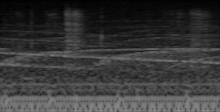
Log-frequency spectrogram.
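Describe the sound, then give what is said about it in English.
A stolen fire truck's siren wails steadily during a pursuit, over a heavy, rumbling engine, loud, with brief bursts of hissing noise cutting in. “It's going to be on a pursuit of a fire truck, stolen fire truck.”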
